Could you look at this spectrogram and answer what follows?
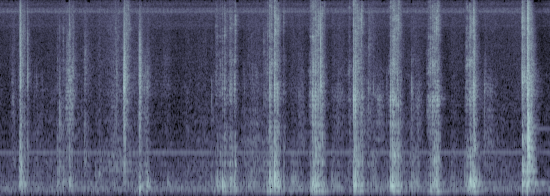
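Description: Scissors snipping through faux fur fabric: a few scattered snips, then a steady run of cuts about every two-thirds of a second. Near the end comes one sharper, louder clack as the scissors are set down on the cutting mat.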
